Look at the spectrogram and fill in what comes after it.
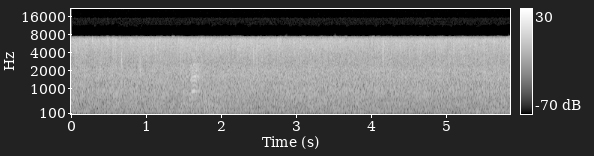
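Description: Heavy rain pouring down steadily onto a paved street and pavement, a constant dense hiss of a downpour.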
